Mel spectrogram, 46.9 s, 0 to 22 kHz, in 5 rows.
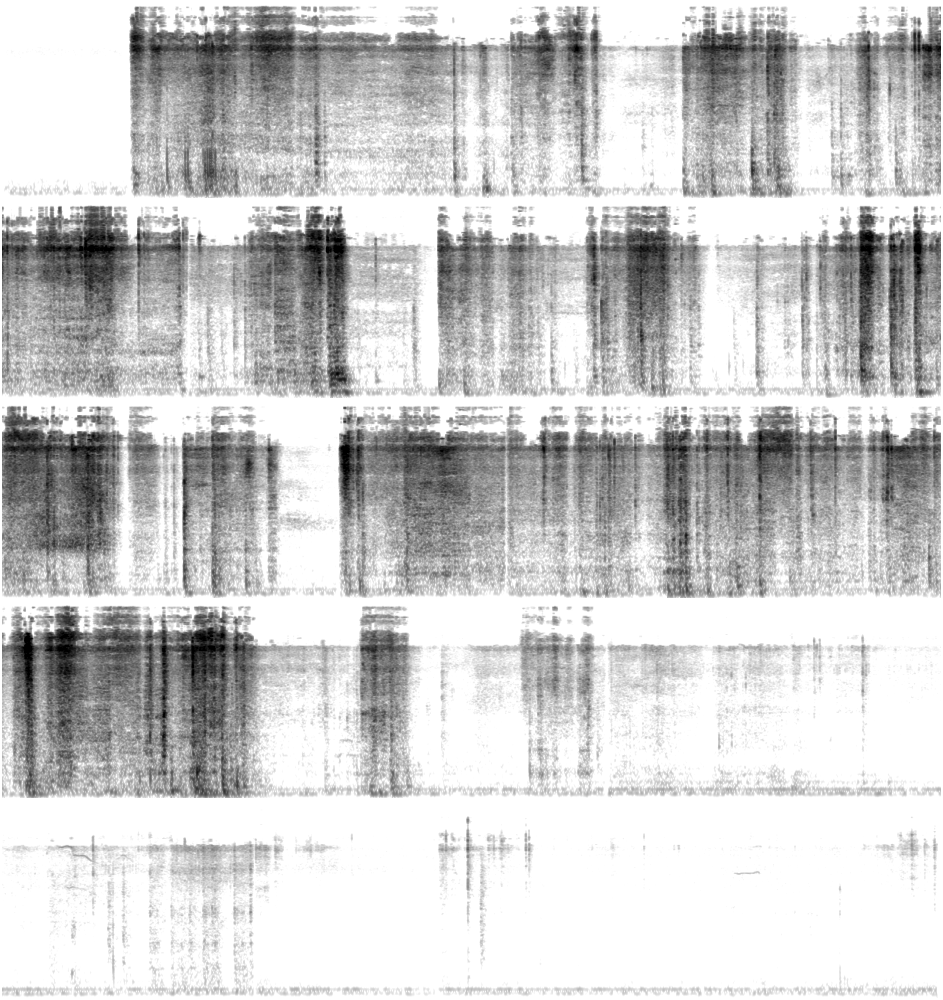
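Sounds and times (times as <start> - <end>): cardboard and wrapping scraping: 1.3 - 6.0, 6.8 - 13.0, 13.8 - 16.5, 17.4 - 21.6, 22.2 - 30.9.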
